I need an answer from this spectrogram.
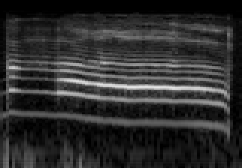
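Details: Single drawn-out cat meow lasting just over a second, steady and strongly harmonic, gently dropping in pitch before cutting off abruptly.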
